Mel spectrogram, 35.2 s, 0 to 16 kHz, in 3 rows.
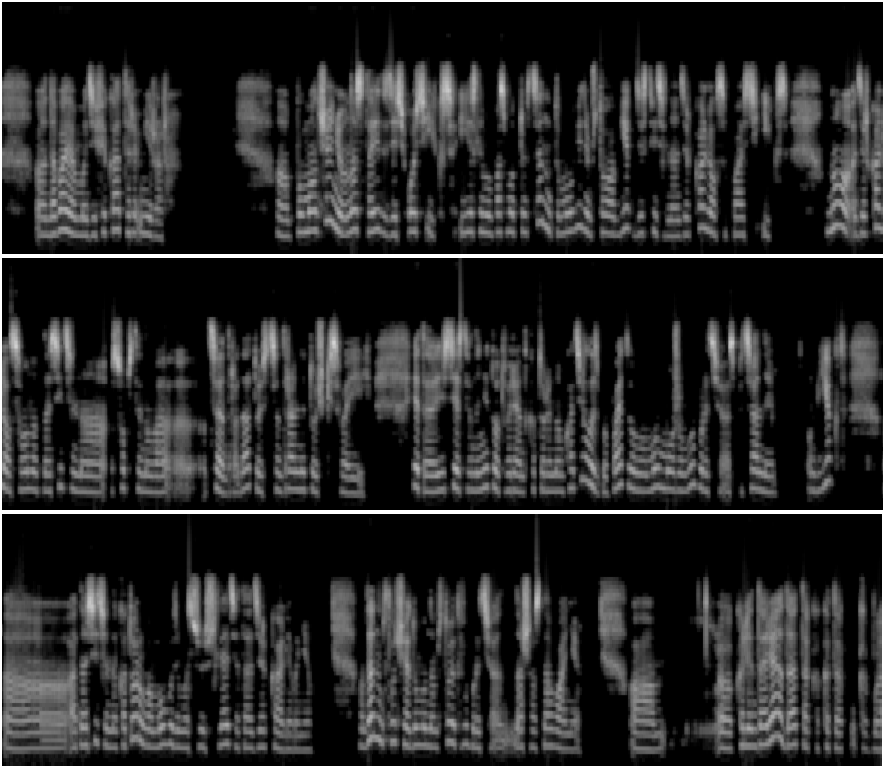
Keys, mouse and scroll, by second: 0.9-2.4 drag, 29.2-30.9 right drag.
